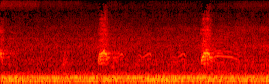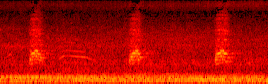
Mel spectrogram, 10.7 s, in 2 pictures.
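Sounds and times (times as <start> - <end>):
goose-like honk: 0.0 - 0.3, 1.2 - 4.8, 5.5 - 8.6, 9.6 - 10.6
low rumbling hum: 0.0 - 10.7
soft chirping calls: 0.0 - 10.7.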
